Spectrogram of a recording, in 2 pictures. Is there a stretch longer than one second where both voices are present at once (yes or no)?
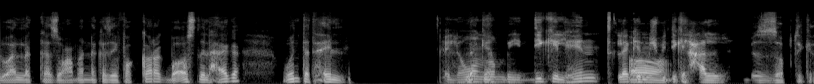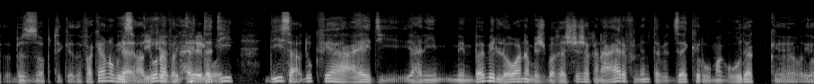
yes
